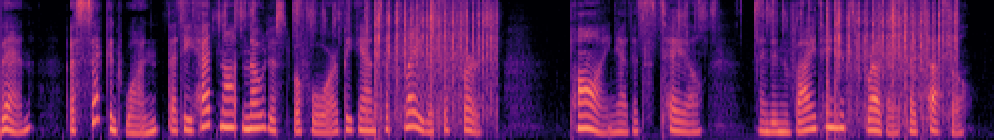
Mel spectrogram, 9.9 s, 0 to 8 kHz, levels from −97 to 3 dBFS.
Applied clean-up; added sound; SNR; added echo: none; Coin (dropping); 11 dB; none.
